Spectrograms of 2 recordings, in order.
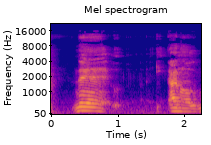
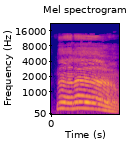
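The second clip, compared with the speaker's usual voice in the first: a lightly higher, slow Pokémon cry; Geodude cry; 10 semitones higher, 5 dB louder, much slower than usual. Retold or imitated. Comedian comparing his shout to a Pokémon cry, slow and high. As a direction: mimic the little rock monster's call. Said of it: "石つぶての".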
